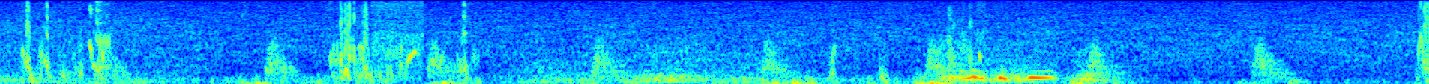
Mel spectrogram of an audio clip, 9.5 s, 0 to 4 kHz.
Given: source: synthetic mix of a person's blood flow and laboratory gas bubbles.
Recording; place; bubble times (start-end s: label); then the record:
Doppler ultrasound of blood flow; subclavian vein
0.15-0.38 s: bubbles
0.40-0.78 s: bubbles
2.19-2.83 s: bubbles
3.05-3.21 s: bubbles
5.54-5.60 s: bubbles
5.87-5.94 s: bubbles
6.25-6.60 s: bubbles
9.45-9.54 s: bubbles
From the record:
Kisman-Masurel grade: 222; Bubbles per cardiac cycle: several, 3 to 8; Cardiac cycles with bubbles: 10 to 50%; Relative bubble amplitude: moderate (0.250 to 0.450); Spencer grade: 2 (many but less than half of the cardiac periods contain bubble signals, singularly or in groups); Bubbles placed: anywhere in the cardiac cycle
